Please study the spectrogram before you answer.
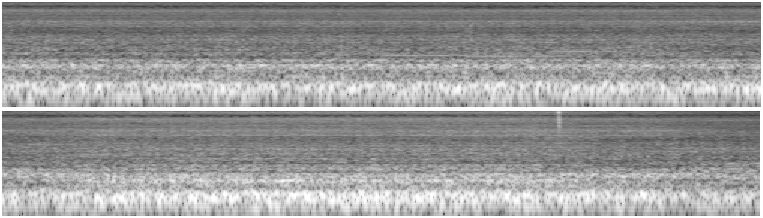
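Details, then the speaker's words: Furnace in normal operation, heat call after exhaust inducer fan creates vacuum: steady, even low blower rumble with no knocks, rattles or surges; everything normal and running good before further tests. "this is everything normal and it's running good we will do a couple tests now to see if there's any problem what will happen"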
